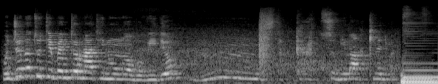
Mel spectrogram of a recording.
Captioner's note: car noises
